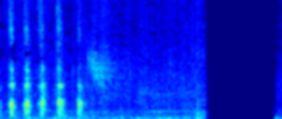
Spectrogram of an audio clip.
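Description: The tail of a quavering, bleat-like cry, pulsing about ten times a second and fading out within the first half second, followed by low background noise that cuts off to complete silence about a second and a half in.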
